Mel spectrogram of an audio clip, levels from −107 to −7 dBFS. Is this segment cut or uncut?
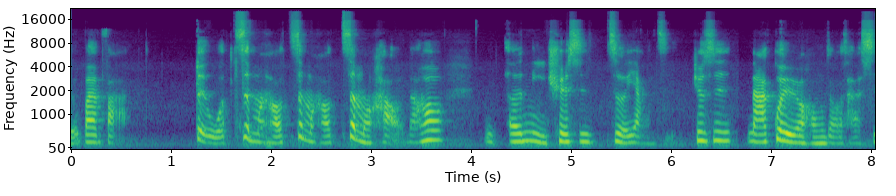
cut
